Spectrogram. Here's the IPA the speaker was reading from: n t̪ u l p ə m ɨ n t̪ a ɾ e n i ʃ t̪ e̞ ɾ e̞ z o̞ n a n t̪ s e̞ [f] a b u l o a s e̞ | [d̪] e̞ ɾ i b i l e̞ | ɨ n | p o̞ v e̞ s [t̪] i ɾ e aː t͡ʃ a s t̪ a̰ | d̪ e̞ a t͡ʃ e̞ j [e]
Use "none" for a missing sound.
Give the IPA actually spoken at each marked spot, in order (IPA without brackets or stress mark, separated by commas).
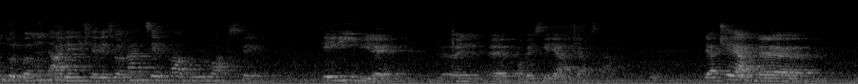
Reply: f, t̪, t̪, a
